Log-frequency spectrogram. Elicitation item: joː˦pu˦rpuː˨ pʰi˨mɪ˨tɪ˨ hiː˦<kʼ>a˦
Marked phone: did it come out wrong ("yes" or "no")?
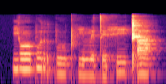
no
